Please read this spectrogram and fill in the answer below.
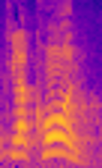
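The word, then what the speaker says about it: Kluckhohn: Clyde Cluckhorn. You will say who? He is more difficult to write than to pronounce.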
